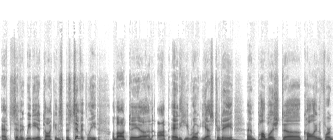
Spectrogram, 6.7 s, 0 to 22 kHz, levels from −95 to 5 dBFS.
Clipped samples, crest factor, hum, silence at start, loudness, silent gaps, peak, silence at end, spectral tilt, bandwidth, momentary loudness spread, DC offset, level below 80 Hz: under 0.1%; 22 dB; none; 0.05 s; -28 LUFS; none; -6 dBFS; 0 s; -5 dB/octave; 16 kHz; 7 LU; under 0.1%; -60 dBFS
